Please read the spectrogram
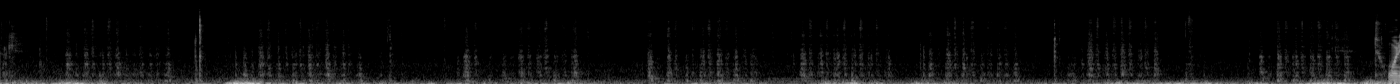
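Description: A coin scraping the scratch-off coating off a lottery ticket in short, irregular strokes, with a louder scrape about two seconds in.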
